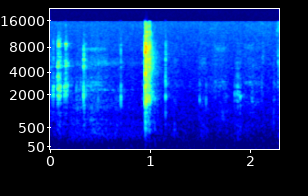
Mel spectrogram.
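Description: A sharp metallic click about a second in, with a few fainter ticks around it, as a flathead screwdriver and a metal watercolour palette tray are handled against each other.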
